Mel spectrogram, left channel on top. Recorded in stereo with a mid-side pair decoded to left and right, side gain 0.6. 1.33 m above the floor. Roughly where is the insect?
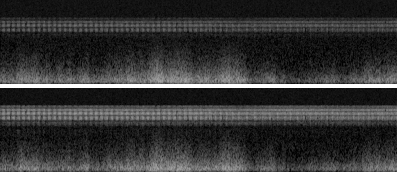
Ahead right.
